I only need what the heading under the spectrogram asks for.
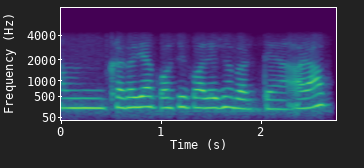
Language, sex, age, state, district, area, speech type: Urdu, female, 18-30, Bihar, Khagaria, rural, conversation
